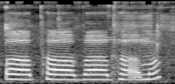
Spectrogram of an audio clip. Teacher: हमारा उच्चारण करते समय ओठ एक साथ आते जैसे प बोलते तो ओठ एक साथ प फ ब भ · हम लोग प वर्ग के हैं, हम प वर्गीय हैं, हमारा उच्चारण करते समय ओठ एक साथ आते हैं। जैसे प बोलते तो ओठ एक साथ आता है, प फ ब भ म, तो वह एक साथ तब ओठ हमारा एक साथ आता है, तब उच्चारण निकलता है। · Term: ओष्ठ्याः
